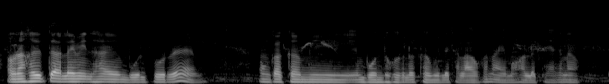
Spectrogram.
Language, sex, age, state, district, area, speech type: Santali, male, 18-30, West Bengal, Birbhum, rural, spontaneous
